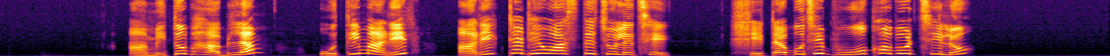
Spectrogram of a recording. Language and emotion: Bengali, surprised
